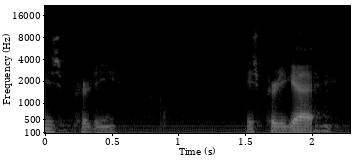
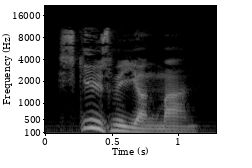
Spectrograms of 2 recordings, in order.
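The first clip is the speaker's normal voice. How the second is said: lightly mimicking chef; 4 dB louder than usual. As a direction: gently scold a grown man like a chef. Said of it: "he'll be like".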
